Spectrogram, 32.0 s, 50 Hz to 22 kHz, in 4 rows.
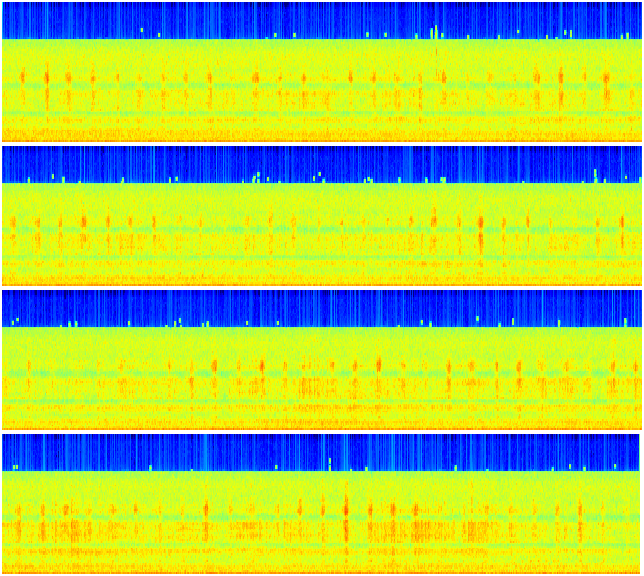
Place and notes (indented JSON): {
  "title": "Remix Cement, Thames and Medway Canal, Gravesend, UK - Cement Works at Night",
  "date": "2021-06-05 22:30:00",
  "description": "Remix Cement works ticking over, accompanied by some frogs and other wildlife, and a couple of trains.",
  "latitude": "51.44",
  "longitude": "0.40",
  "altitude": "3",
  "timezone": "Europe/London"
}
